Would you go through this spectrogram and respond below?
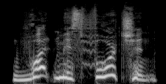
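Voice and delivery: high, slow screamed question. A narrator's reading. Princess screaming back at the captain, high and slow. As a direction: shriek the question in outrage. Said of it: "Beauty screamed".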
